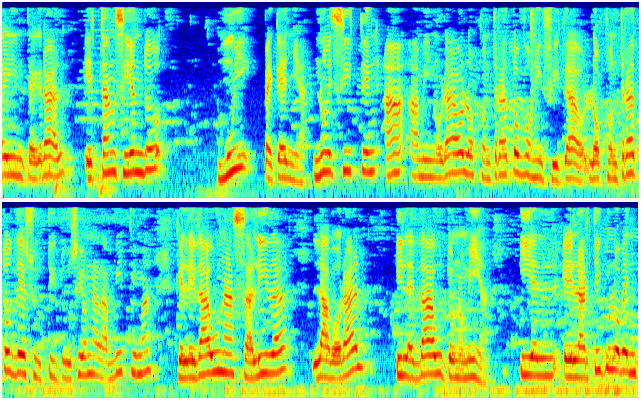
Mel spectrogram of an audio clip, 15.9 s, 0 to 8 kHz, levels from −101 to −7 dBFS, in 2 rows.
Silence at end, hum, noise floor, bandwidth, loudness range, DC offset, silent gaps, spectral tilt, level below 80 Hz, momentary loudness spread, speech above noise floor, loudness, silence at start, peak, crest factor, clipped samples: 0 s; none; -50 dBFS; 7.6 kHz; 3 LU; under 0.1%; none; -3.5 dB/octave; -46 dBFS; 8 LU; 28 dB; -23 LUFS; 0 s; -6 dBFS; 16 dB; under 0.1%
